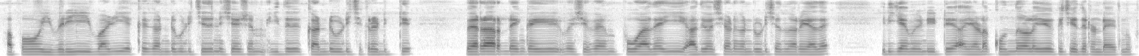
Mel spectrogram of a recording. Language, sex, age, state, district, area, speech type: Malayalam, male, 18-30, Kerala, Wayanad, rural, spontaneous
